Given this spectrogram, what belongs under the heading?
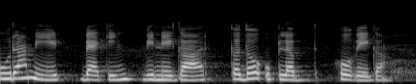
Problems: background sounds at intervals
